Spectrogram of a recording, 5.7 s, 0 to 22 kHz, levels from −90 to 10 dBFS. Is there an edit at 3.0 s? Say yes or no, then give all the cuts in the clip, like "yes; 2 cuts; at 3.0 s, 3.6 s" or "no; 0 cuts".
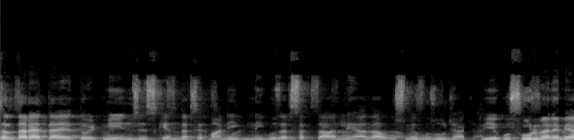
no; 1 cut; at 4.6 s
